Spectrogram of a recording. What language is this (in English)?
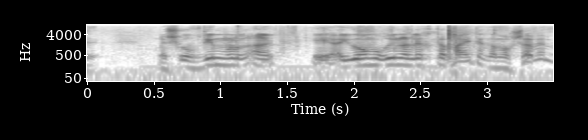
Hebrew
